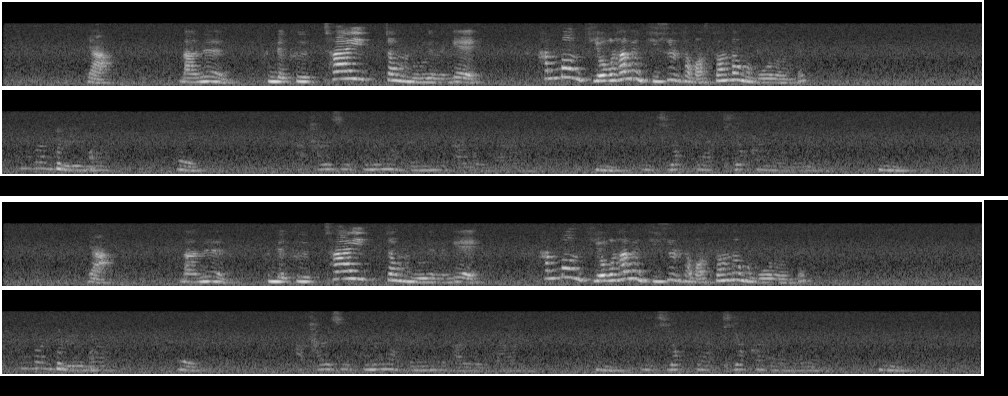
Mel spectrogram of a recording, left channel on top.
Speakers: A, on the left; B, on the right.
A: 야. 나는 근데 그 차이점을 모르겠는 게 한 번 기억을 하면 기술을 다 마스터한다는 건 뭐가 다른데?
B: 한 번 들으면
A: 그렇지 않아? 어,
B: 아 다르지. 보는 거랑 듣는 거 다르고 일단.
A: 음,
B: 근데 기억해 기억하는 거는
A: 음.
